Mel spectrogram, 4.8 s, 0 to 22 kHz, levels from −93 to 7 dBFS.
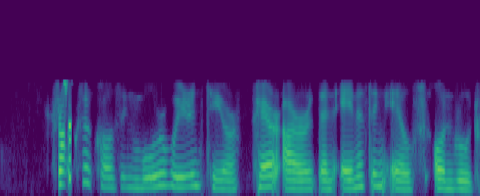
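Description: Across the whole clip the speech sounds robotic and buzzy, with a synthetic timbre. This is a Codec 2 vocoder at 3.2 kbit/s with heavy damage. Only pitch, voicing, energy and a spectral envelope are sent, and the decoder rebuilds the sound from sine waves, so the original waveform is lost.

From 0.56 to 0.81 s, just before "are causing more wear", the voice lurches in pitch, level and tone and breaks into warbling, bleeping gibberish. These are bit errors on digital voice radio. A rate of around 7 percent corrupts the parameters that set each vocoder frame, so the decoder synthesises nonsense.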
